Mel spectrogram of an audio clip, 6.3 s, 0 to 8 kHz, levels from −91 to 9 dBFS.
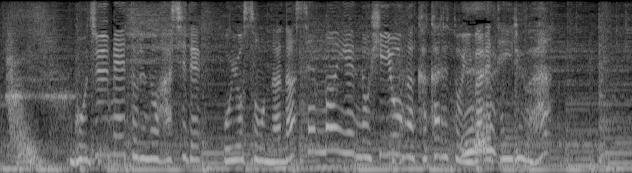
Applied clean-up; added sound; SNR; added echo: none; none; none; none.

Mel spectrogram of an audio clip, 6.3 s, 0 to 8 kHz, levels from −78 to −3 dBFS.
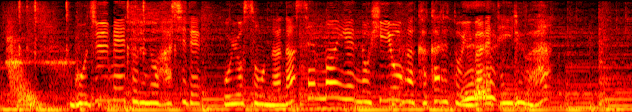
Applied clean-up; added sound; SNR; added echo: none; Ratchet, pawl; 14 dB; none.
